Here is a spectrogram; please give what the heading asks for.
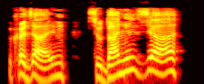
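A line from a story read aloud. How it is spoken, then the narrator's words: Pleading from behind. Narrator (Russian): взмолился из-за его спины управляющий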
